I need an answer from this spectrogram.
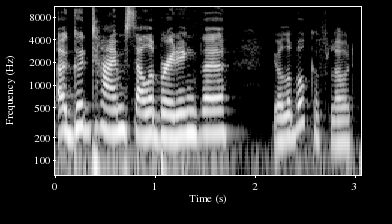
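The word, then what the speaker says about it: Jólabókaflóð: Yola Boca Float. – It sounds like it starts with a Y, but it's a J.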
